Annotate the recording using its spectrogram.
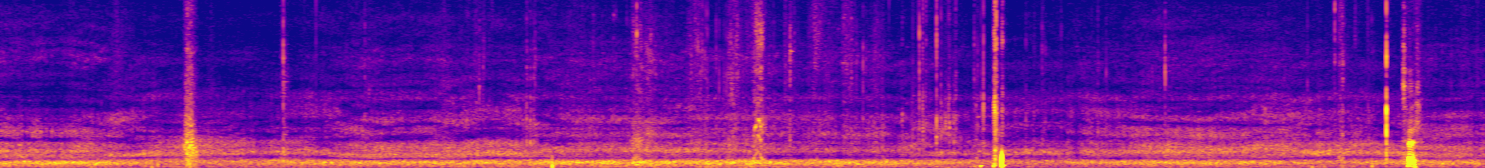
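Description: Backpack zip being undone and the pack rummaged through, with a few sharp clicks and knocks of gear being handled, over the steady hiss of a canister gas stove heating water.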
